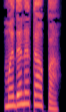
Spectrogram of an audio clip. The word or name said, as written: ಮದನತಾಪ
